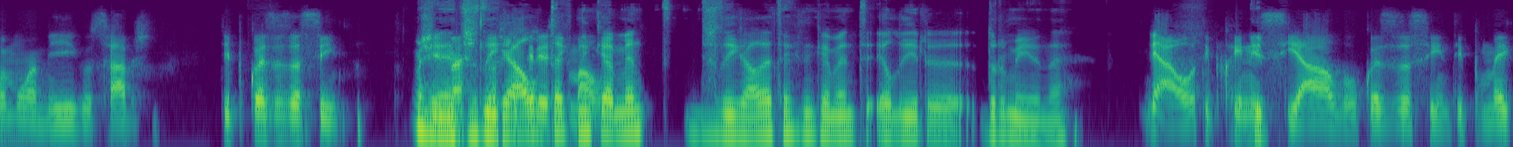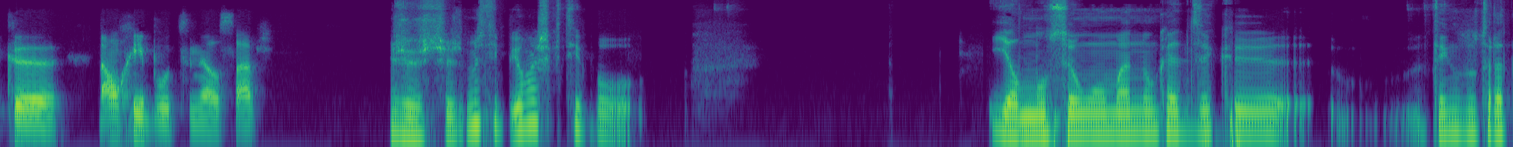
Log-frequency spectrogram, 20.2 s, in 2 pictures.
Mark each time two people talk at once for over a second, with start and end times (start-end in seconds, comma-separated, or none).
2.9-4.1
